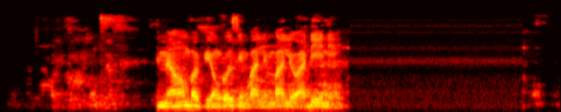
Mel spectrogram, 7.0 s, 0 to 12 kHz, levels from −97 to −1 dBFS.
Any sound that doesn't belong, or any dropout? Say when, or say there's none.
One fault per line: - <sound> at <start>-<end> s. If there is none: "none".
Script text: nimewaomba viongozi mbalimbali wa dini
none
